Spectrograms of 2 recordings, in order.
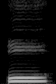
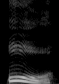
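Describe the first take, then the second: First: The pitch stays high and level. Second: The pitch falls sharply from high.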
